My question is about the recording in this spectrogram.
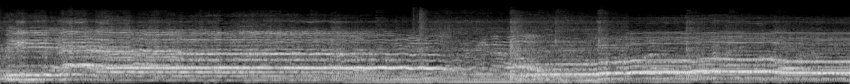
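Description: A women's choir singing a gospel song in long, drawn-out held notes. The sound dips briefly about halfway through, then the voices rise onto a new held note.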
